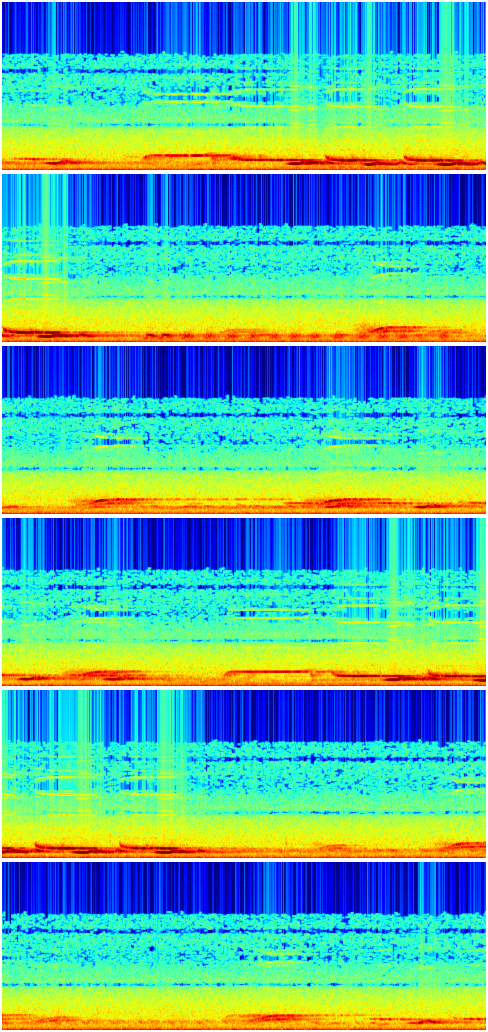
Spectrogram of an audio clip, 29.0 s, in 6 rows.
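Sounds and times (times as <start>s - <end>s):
bird whistling: 1.4s - 6.6s, 10.4s - 16.0s, 16.7s - 21.6s, 23.7s - 24.9s, 26.5s - 29.0s.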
